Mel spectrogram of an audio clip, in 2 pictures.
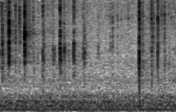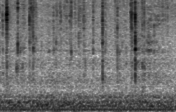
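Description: A metal blade scrapes and cuts small cubes off a solid tan soap bar held in the hand. Quick, crisp, bright ticks and clicks come in an irregular patter over a steady low hum, each one dying away almost instantly.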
